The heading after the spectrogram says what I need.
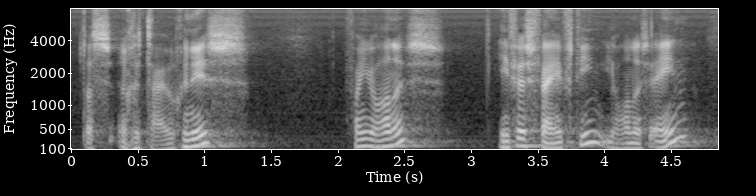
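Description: A man's voice: medium pitch, sing-song, measured pace, fairly bright tone. A man teaching from the Bible in a sermon, thoughtful and searching for words, rising to stress key words.

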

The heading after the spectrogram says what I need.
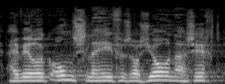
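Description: A man's voice: high voice, steady tone, moderate pace. A man preaching a sermon with emphasis, repeating short phrases as he builds up, speaking directly to his listeners. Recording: long hall reverb.

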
